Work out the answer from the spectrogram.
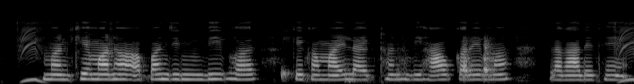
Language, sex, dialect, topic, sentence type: Chhattisgarhi, female, Eastern, banking, statement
